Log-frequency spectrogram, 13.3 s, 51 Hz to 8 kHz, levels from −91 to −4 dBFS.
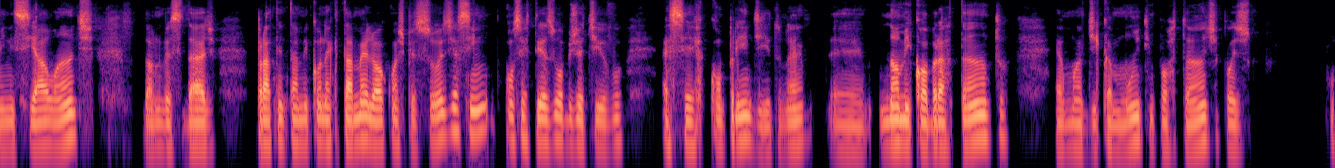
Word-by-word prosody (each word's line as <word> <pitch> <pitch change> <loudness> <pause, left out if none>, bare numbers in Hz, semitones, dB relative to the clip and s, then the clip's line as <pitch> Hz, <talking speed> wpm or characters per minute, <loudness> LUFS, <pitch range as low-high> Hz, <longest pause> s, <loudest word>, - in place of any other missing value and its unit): inicial 100 0 +3
antes 125 +5 +2 0.5
da - - 0
universidade, 100 0 +1 0.4
pra 105 -1 +5
tentar 110 -1 -3
me 110 0 -4
conectar 110 -1 +1
melhor 110 -2 +4
com 105 - -8
as - - -2
pessoas 115 +6 0
e 155 - +1
assim, 145 +1 +2 0.2
com 120 - -2
certeza, 115 0 +1
o - - +4
objetivo 110 0 -3 0.4
é - - -3
ser 105 -1 +4
compreendido, 110 -5 -3
né. 100 +2 -2 0.3
Eh, 90 -1 -8 0.2
não 110 +2 +4
me 110 -1 +2
cobrar 100 -1 +4
tanto, 125 +3 +1 0.5
é 100 - -3
uma 100 +1 -4
dica 95 +3 -4
muito 105 +5 -3
importante, 105 +3 -3
pois 95 -3 -2 0.8
o - - -12
105 Hz, 155 wpm, -25 LUFS, 100-115 Hz, 0.8 s, pra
